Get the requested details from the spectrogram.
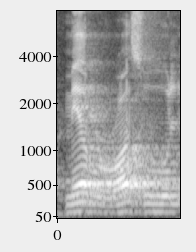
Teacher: ഒറ്റ റായിനെ തഫ്ഖീം ചെയ്തുകൊണ്ട് സ്വരഭാരത്തോടെ ഉച്ചരിക്കുക.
